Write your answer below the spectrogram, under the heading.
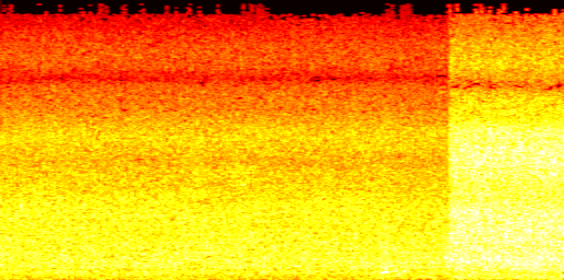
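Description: Steady rush of water from small waterfalls spilling over a rock ledge into a pool. The sound grows a little brighter about four and a half seconds in, and a faint voice is briefly heard shortly before that.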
